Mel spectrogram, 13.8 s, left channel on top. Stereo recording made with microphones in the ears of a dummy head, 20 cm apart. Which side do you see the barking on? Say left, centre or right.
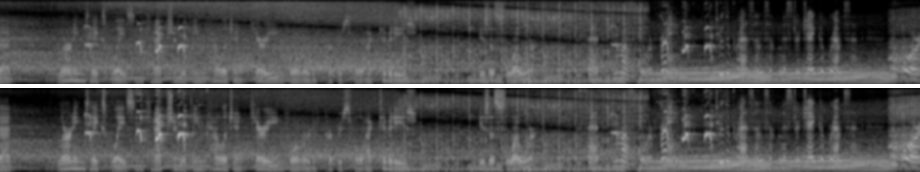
right.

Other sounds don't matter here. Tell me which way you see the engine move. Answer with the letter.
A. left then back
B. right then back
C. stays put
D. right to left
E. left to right
E.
